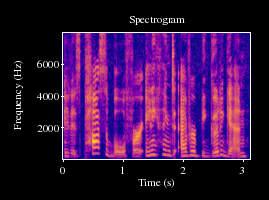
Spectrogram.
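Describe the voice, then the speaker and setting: Gravelly, bright-voiced woman vlogging from a car. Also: fairly high pitch, expressive, fairly quick, no echo. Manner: emotional, tearful at times, rambling. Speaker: author and teacher. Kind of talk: casual personal vlog. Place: parked car.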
